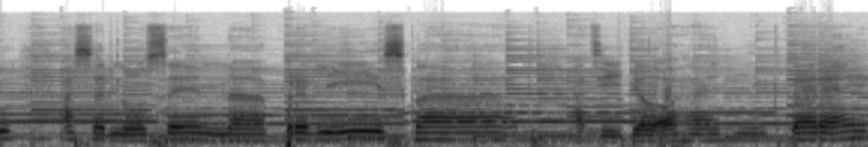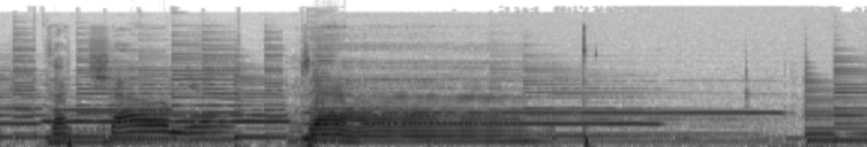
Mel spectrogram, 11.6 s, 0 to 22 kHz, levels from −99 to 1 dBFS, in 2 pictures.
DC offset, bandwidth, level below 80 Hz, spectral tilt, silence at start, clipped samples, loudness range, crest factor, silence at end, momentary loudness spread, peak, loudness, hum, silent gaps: 0.3%; 17 kHz; -34 dBFS; -5.5 dB/octave; 0 s; 0.1%; 4 LU; 14 dB; 0 s; 12 LU; 0 dBFS; -13 LUFS; none; none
